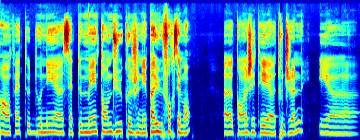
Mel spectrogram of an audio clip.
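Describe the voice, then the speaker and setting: Young woman guest, from Senegal, hesitant and thoughtful; darker warm tone, dry close sound. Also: fairly low pitch, dry recording. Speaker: guest, association founder. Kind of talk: casual interview answers.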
